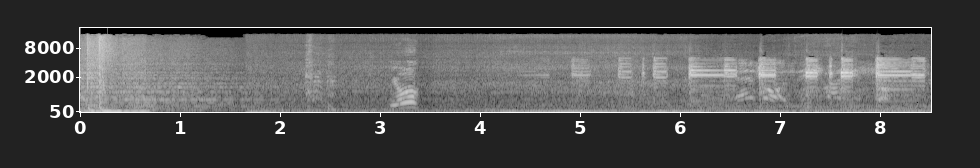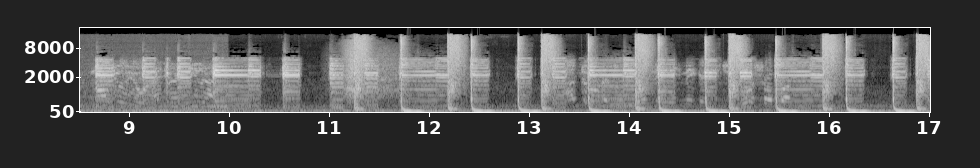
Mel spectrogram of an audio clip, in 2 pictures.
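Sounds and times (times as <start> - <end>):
car driving rumble: 1.6 - 17.0
music with stuttering beat: 11.0 - 17.0.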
